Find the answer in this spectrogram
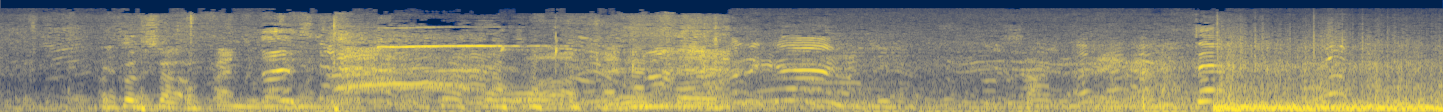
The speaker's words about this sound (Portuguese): Aqui está. Oi, credo. Nada assustador esta explosão assim no meio de um jogo, não é?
